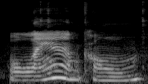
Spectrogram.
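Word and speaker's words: Lancôme: I could've swore yeah okay they're good Lancome Lancome you say it like a hick test on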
